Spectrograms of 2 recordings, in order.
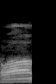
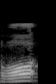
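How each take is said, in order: First: The vowel sounds like a. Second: The vowel sounds like o. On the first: The speaker calls it right. "റാ എന്നാ പറയാ" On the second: The speaker calls it wrong. "റോ എന്നല്ല പറയാ"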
